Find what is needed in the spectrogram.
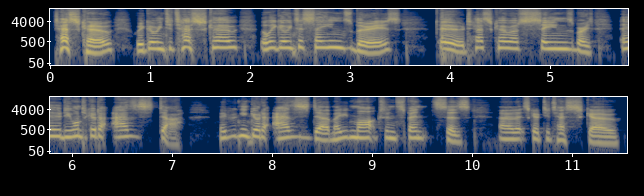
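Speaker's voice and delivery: high-pitched mock English accent; mock British shopper. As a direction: prattle about supermarkets in a hammed-up British accent. Mocking British shopper chatter.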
